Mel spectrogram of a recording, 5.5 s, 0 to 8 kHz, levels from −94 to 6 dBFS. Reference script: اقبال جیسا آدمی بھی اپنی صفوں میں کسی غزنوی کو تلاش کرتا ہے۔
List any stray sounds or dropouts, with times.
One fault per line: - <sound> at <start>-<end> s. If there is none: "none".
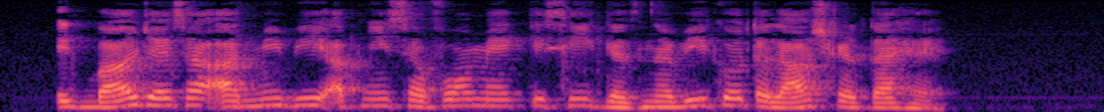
none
